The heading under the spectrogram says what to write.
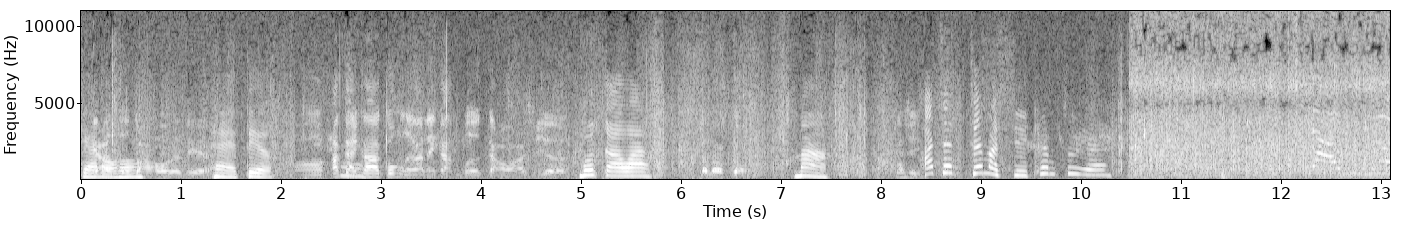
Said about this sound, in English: the rain got progressively heavier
